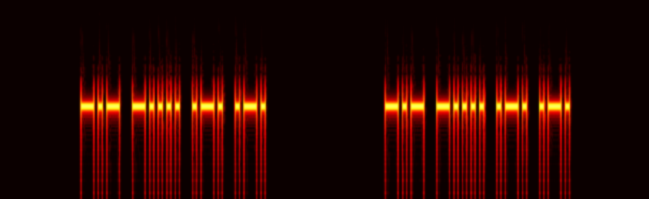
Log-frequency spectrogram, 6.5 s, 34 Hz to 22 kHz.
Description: Morse code, heard as a keyed tone, about 28 wpm, 700 Hz. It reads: K6RR K6RR
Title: Easy Call Signs Repeated 2x - 28wpm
